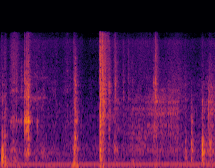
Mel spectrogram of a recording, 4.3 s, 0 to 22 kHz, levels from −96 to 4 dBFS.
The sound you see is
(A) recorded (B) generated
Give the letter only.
A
